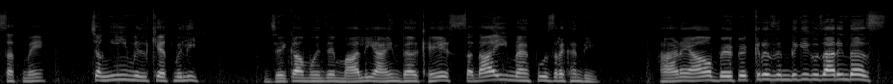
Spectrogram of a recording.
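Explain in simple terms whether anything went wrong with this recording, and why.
Nothing went wrong here.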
